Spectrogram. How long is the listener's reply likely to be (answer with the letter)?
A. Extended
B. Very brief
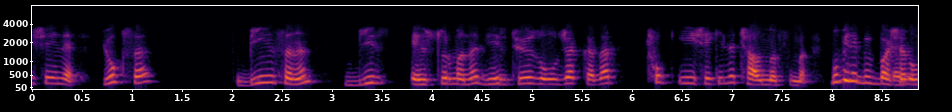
B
